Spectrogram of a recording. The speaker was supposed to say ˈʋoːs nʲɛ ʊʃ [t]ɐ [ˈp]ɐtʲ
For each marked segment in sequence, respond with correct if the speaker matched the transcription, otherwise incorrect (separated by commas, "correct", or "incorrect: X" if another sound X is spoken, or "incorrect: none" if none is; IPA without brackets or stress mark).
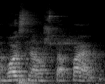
correct, correct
